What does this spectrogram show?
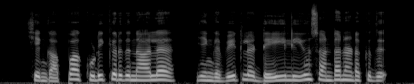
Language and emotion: Tamil, sad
